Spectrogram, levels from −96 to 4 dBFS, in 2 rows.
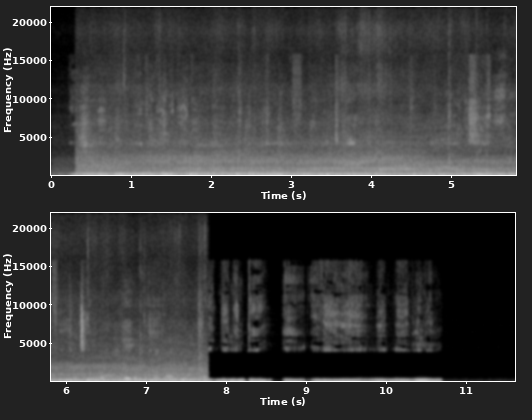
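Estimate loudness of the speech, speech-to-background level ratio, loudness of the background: -32.5 LUFS, -3.0 dB, -29.5 LUFS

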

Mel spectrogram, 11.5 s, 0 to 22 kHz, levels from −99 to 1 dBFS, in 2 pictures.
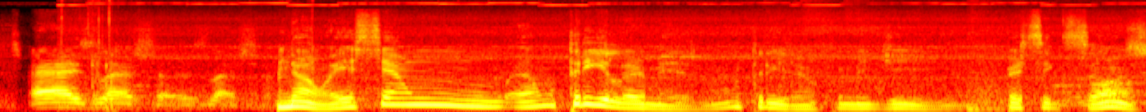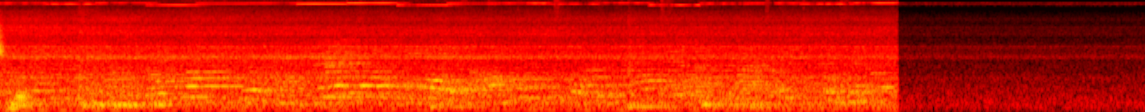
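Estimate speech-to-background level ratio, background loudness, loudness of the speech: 15.5 dB, -38.0 LUFS, -22.5 LUFS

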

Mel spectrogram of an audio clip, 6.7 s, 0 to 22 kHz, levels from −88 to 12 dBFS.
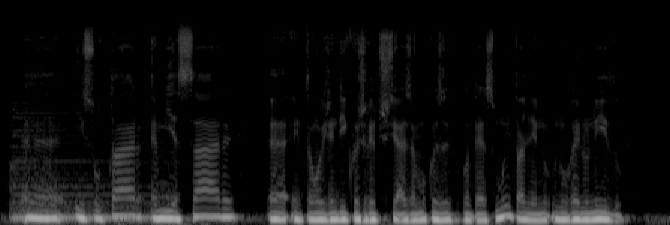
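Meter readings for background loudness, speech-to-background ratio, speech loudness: -47.0 LUFS, 15.0 dB, -32.0 LUFS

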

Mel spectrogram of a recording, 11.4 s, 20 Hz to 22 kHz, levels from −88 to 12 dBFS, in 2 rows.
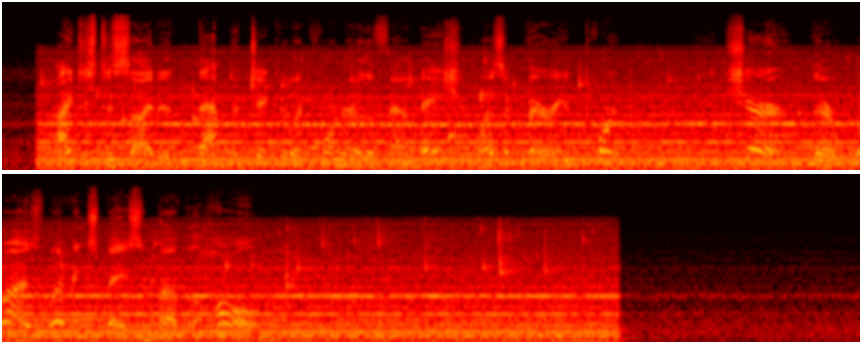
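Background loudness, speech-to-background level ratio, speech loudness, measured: -31.0 LUFS, 0.0 dB, -31.0 LUFS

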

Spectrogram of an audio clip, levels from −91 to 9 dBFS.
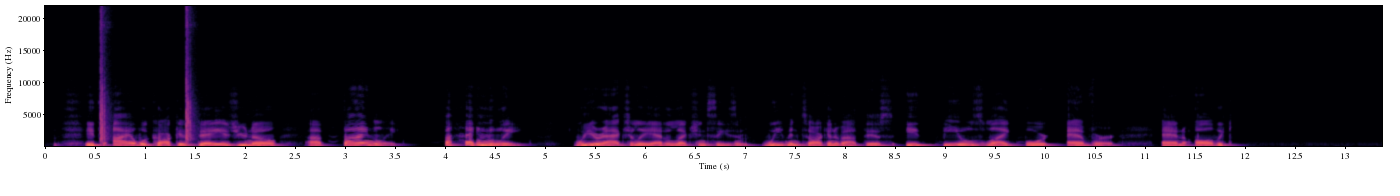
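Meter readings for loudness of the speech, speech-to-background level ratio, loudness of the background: -30.5 LUFS, 10.0 dB, -40.5 LUFS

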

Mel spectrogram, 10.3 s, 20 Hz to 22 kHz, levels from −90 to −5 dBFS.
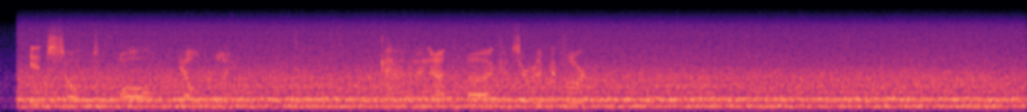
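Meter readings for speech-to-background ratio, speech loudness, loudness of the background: -3.5 dB, -28.5 LUFS, -25.0 LUFS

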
